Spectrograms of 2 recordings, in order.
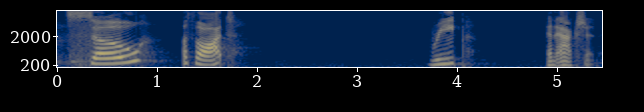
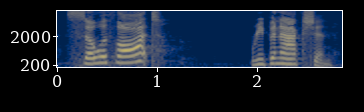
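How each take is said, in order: First: It is said very slowly. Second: It is said a little faster.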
